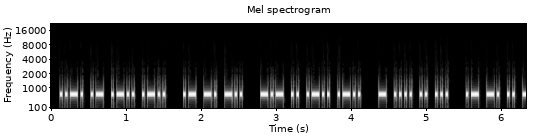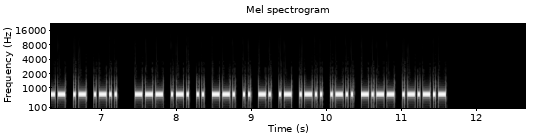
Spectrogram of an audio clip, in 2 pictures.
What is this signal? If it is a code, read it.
Morse code, heard as a keyed tone, about 34 wpm, 700 Hz. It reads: FALL AND KILL THIS ANIMAL ORIGINALLY.
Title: A Sound Of Thunder 35wpm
